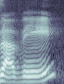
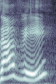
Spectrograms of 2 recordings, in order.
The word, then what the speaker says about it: avez: Vous avez.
